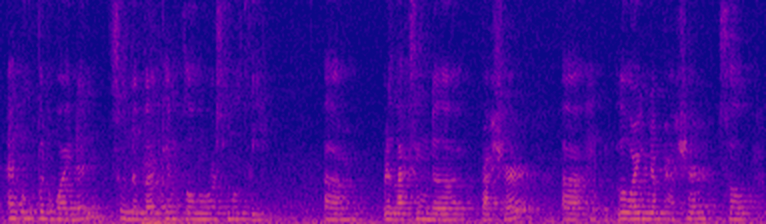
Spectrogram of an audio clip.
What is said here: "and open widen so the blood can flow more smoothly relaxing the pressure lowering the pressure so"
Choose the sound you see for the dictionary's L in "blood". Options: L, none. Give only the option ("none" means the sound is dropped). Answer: none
